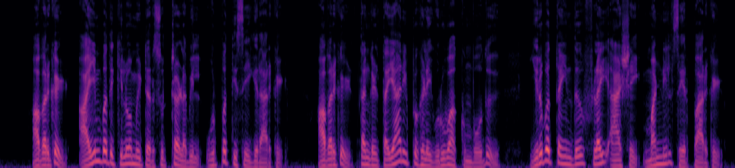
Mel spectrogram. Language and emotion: Tamil, neutral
